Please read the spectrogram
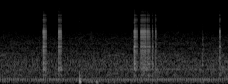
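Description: Sounds of a football match in play: a few short sharp knocks, a dull thud just under a second in and a brief noisy burst near the middle, over a steady low hum.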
